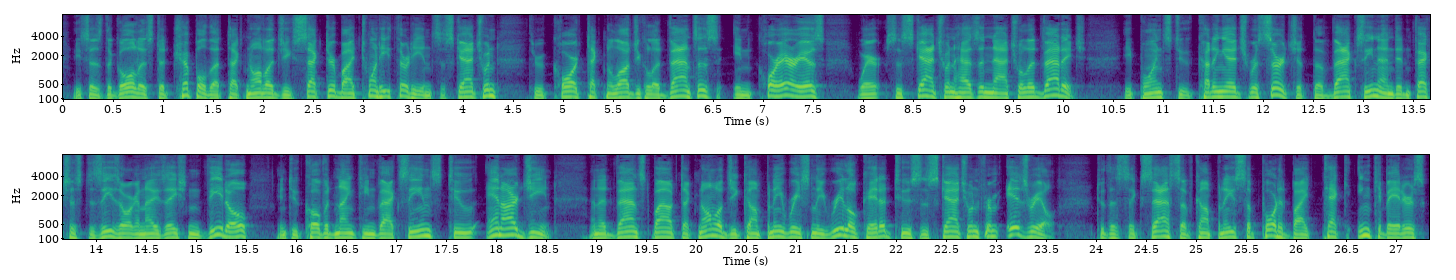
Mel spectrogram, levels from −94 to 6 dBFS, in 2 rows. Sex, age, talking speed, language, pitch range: male, 50-69, 140 wpm, English, 110-160 Hz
